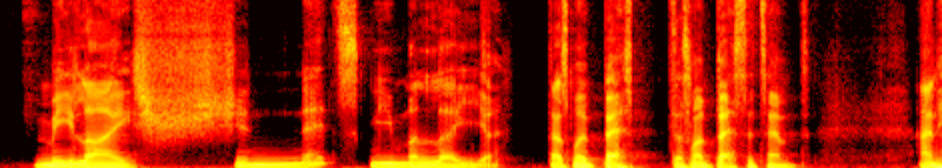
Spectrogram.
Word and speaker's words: Csikszentmihalyi: So there was a positive psychologist, and I can never pronounce his second name, Milai Csikszentmihalyi.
